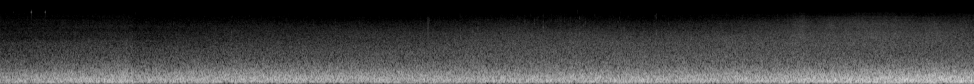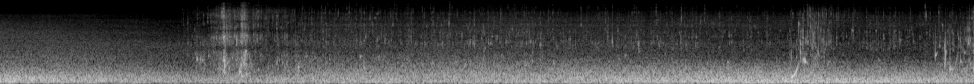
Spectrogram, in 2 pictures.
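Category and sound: nature, ocean waves and wind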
